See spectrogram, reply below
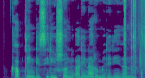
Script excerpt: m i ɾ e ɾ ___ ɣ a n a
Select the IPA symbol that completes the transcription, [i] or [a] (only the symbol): i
